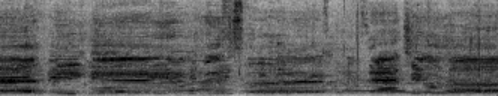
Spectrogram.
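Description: A group of waitstaff singing together, with crowd chatter underneath.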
